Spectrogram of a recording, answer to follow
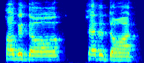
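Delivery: ordinary talk, nothing marked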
